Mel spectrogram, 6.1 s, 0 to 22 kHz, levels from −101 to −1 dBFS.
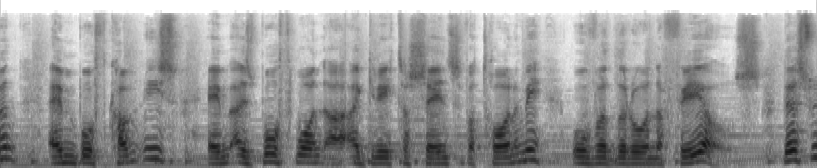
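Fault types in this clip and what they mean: Dropped buffer (overrun): two points where the sound skips ahead a few milliseconds with no silent gap, unlike a dropout; likely samples overwritten unread.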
